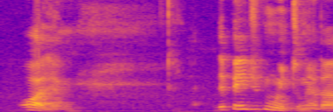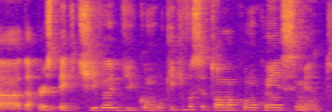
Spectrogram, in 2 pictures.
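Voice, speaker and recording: At a moderate pace, a high-pitched man speaks with lively intonation and long, frequent pauses. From Brazil, São Paulo state (Avaré). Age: 20s. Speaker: psychology student. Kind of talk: podcast interview. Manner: hesitant, many fillers.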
